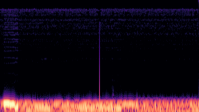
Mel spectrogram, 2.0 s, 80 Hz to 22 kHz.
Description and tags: YP 120bpm Plague Beat A05
Add spice to your grooves with some dirty, rhythmic, data noise. 1 bar of 4 beats - recorded dry, for you to add your own delay and other effects.
No. 5 in a set of 12.
drum-loop, percussive, 1-bar, glitch, glitchy, percussion, data, minimal, loop, digital, glitchcore, rhythmic, beat, urban, uptempo, rhythm, drum-pattern, up-tempo, minimalist, percs, percussion-loop, 120bpm, drums, noise, idm, 120-bpm, dance, electronic, drum, 4-beat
